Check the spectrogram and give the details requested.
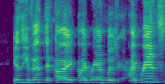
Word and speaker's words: Iran: It's actually pronounced Iran.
